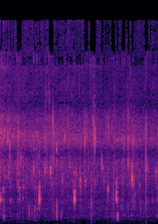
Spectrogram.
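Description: Onion pieces frying in mustard oil with bay leaves in a kadhai, a steady close crackling sizzle with scattered sharp pops and spits throughout.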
